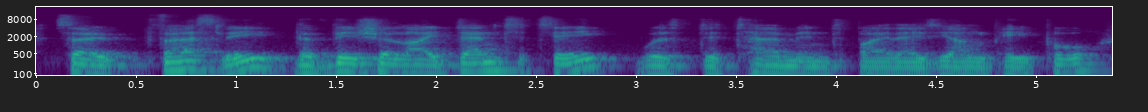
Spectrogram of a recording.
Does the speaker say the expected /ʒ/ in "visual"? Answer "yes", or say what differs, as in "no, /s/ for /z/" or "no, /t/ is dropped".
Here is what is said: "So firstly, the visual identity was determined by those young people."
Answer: yes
